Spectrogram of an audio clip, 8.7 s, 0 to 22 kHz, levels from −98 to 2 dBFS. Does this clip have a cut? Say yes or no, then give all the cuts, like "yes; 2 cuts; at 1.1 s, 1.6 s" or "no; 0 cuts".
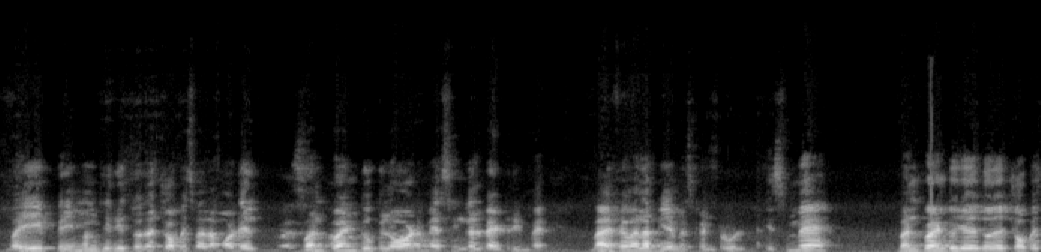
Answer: yes; 1 cut; at 6.4 s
